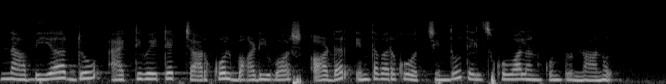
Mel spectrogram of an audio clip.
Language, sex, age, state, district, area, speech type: Telugu, female, 30-45, Andhra Pradesh, N T Rama Rao, rural, read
